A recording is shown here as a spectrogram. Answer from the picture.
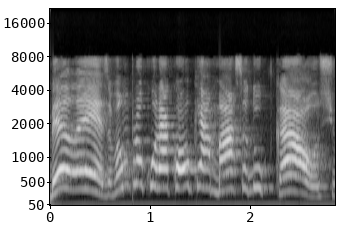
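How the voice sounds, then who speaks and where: At a moderate pace, a woman speaks with an extremely high pitch. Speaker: chemistry teacher. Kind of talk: live online lesson. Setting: Instagram live stream.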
